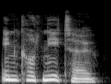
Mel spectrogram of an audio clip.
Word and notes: incognito: British English

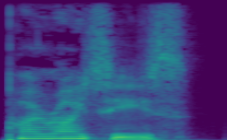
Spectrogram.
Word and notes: pyrite: British English

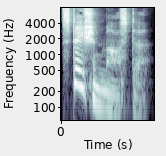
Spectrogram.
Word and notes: stationmaster: British English

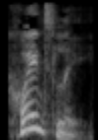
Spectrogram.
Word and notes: quaintly: British English

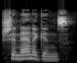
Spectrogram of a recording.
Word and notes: shenanigans: American English

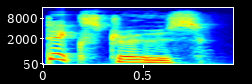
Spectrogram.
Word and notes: dextrose: British English

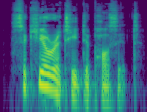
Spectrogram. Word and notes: security deposit: British English

